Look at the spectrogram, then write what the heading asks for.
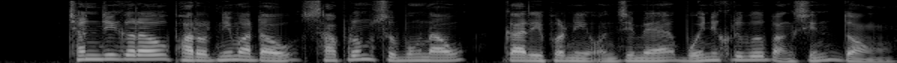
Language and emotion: Bodo, neutral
